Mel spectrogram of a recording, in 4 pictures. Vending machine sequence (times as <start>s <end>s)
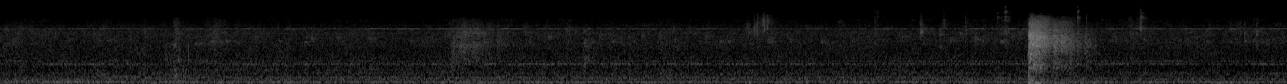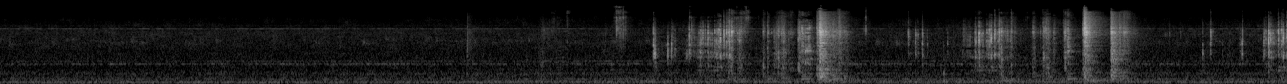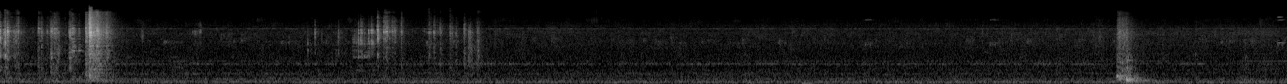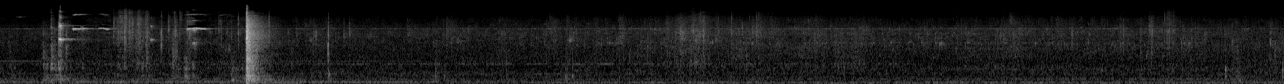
18.5s 30.8s, 38.2s 41.8s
